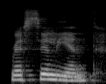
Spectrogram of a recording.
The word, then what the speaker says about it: resilient: Resilient. Nos muestra exactamente dónde fallamos. La S. La S la pronuncié como una S y no como una Z.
